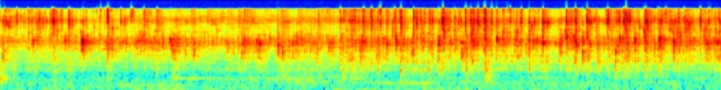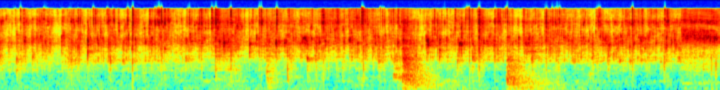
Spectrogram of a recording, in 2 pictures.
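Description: Sliced chilies sizzling and crackling in hot oil in a wok, stirred with a wooden spatula, with a couple of louder stirring strokes near the end.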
